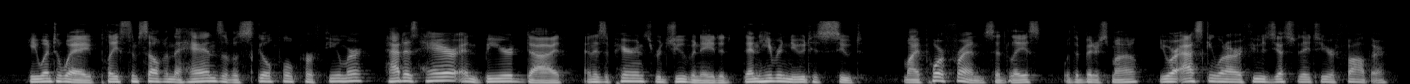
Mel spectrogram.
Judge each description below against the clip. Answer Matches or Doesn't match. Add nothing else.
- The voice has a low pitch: Matches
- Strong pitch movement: Doesn't match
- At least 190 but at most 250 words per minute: Matches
